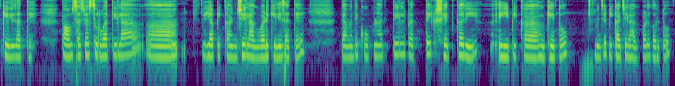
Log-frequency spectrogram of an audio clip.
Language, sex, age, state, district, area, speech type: Marathi, female, 18-30, Maharashtra, Sindhudurg, rural, spontaneous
